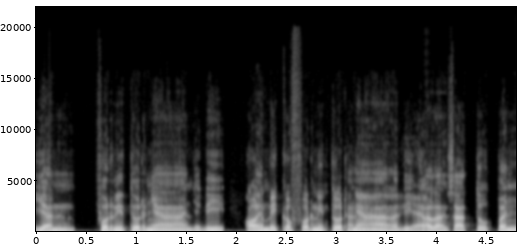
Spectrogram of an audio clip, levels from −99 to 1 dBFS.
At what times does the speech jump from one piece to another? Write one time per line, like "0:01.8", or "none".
0:03.9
